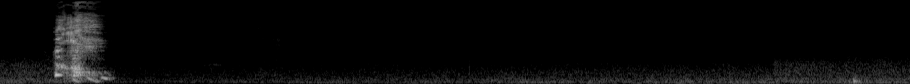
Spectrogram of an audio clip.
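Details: Person sneezing while their cat reacts: one sharp, loud sneeze, then several seconds of quiet room noise with a faint knock near the end.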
